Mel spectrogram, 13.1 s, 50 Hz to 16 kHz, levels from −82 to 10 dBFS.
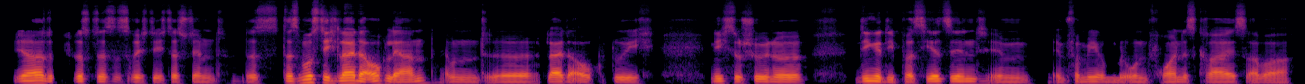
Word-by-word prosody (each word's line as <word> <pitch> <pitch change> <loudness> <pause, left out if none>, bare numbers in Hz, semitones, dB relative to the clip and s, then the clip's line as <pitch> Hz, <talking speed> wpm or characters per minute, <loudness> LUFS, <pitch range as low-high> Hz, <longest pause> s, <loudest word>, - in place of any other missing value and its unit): Ja, 105 +2 +5
d 100 0 -1 0.2
das 100 -1 0
das 95 -1 -2
ist 85 -2 -9
richtig, 80 -2 -4
das 85 +1 -3
stimmt. 85 -1 -6
Das 90 -3 -8
das 100 +2 +1
musste 135 -1 +4
ich 105 -2 -1
leider 115 +1 +8
auch 105 +1 +5
lernen 90 +3 +2
und, 85 -2 -7
äh, 85 0 -1
leider 90 0 +3
auch 90 - -2
durch 85 -1 -4 0.5
nicht 100 0 -2
so 95 - 0
schöne 90 -1 +1 0.5
Dinge, 100 -1 +4
die 85 - -3
passiert 100 0 +2
sind 100 0 +1
im 80 -1 -6
im - - -10
Familien 85 -2 -4
und - - -3
und 80 -2 -4
Freundeskreis, 85 -1 -2
aber 75 0 -3
90 Hz, 155 wpm, -26 LUFS, 85-100 Hz, 0.5 s, leider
